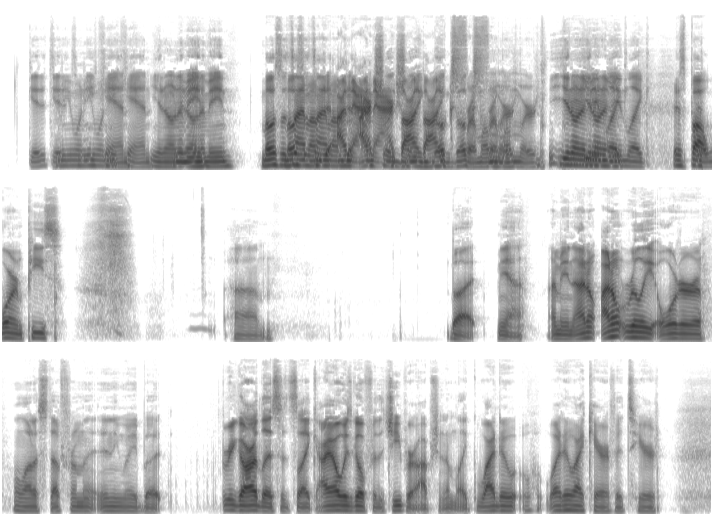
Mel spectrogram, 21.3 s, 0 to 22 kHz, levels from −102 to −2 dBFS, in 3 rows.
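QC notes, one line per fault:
0.27–2.19 s, automatic gain rising: over roughly two seconds the level climbs by about 10 dB, with the room tone and noise floor lifting in step with the speech. That joint swell is the signature of an automatic gain control reacting to an input it judged too quiet and ramping its gain up gradually rather than in one step, so everything passing through the stage, wanted and unwanted, gets louder together until the control settles.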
